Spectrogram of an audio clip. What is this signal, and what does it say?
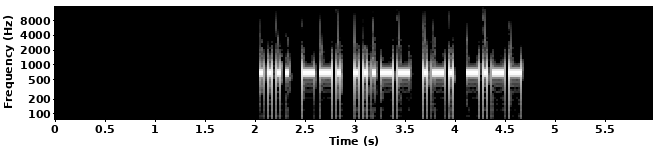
Morse code, heard as a keyed tone, about 27 wpm, 700 Hz. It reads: HG3RY
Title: DXCC-100 Call Signs - 5 Characters - Repeated 3x - 28wpm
